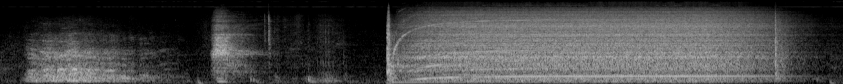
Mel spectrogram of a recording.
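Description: A vacuum cleaner switches on abruptly after a stretch of talk and laughter in a home, then whines loudly and steadily for about four seconds with a rising motor tone before cutting out.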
